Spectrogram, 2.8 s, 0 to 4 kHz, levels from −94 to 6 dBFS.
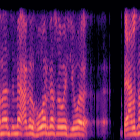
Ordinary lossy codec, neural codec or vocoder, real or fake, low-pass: none; none; real; 3.6 kHz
